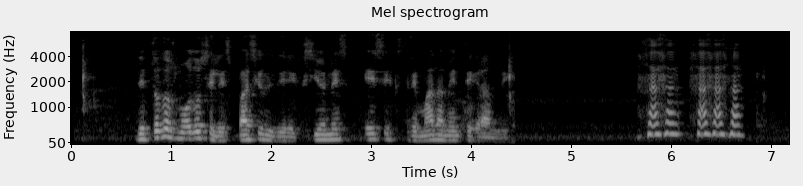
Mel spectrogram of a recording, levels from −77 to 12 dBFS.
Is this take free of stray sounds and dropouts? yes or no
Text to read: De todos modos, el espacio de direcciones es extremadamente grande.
no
